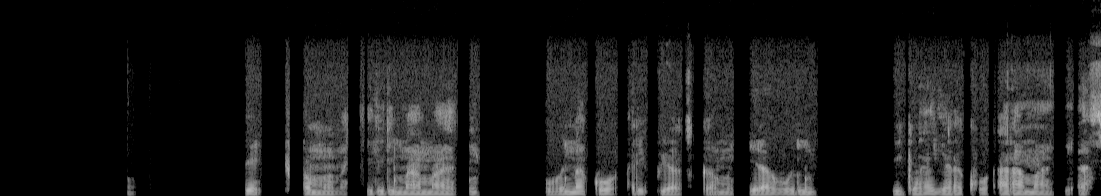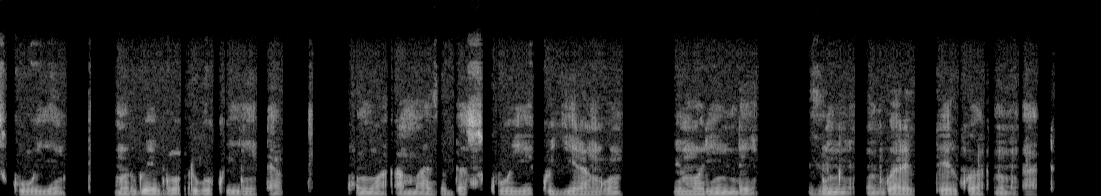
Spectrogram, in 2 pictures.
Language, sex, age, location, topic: Kinyarwanda, female, 25-35, Kigali, health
